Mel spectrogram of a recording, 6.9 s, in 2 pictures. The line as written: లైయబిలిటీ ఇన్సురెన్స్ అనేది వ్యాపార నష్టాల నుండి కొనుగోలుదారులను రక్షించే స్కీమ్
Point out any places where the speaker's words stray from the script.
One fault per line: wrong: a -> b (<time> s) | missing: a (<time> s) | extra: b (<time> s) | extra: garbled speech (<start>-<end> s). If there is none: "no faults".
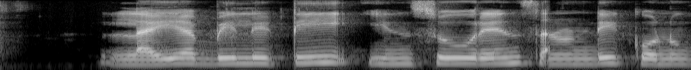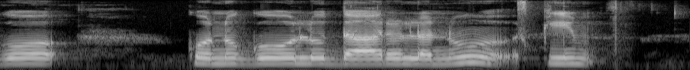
missing: అనేది వ్యాపార నష్టాల (2.7 s)
missing: రక్షించే (5.8 s)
